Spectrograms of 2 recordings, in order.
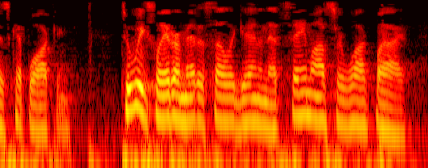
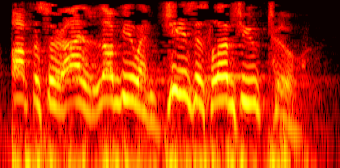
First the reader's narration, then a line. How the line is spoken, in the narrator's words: yelled out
